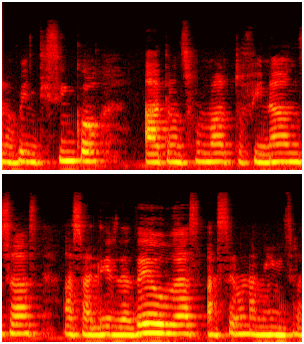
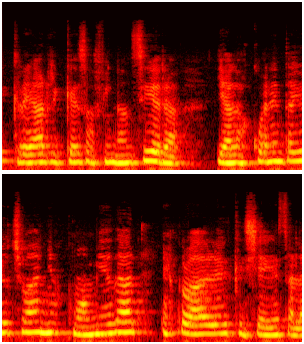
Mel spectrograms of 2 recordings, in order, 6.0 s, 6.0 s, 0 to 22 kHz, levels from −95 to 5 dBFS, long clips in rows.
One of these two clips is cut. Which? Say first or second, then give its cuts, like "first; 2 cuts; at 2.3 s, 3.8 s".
second; 1 cut; at 4.7 s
